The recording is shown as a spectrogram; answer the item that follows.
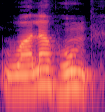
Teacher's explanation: ہا کو حلق کے آخری حصے سے ادا کریں گے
